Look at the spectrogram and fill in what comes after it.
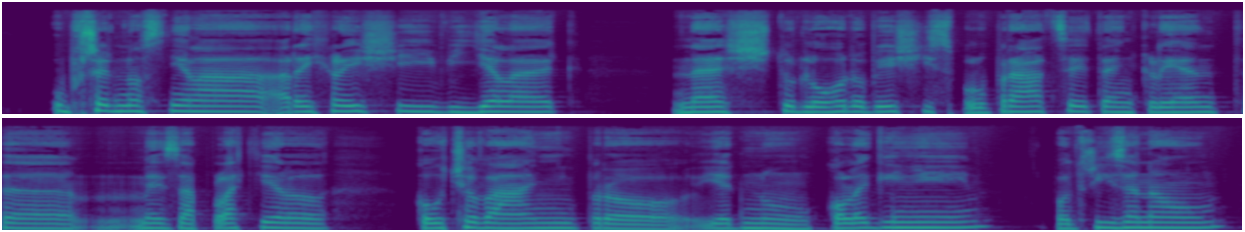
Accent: Velké Popovice, Central Bohemian Region, Czechia; já jsem vlastně pocházím z kraje od Velkých Popovic

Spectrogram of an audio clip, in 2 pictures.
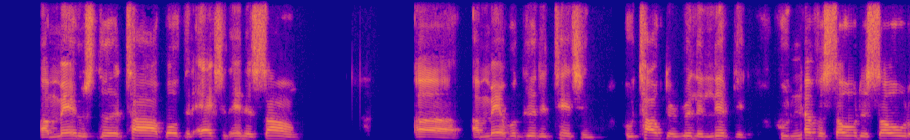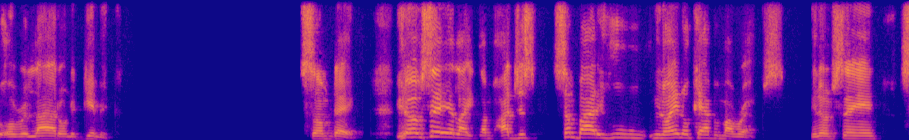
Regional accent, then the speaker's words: Oklahoma, United States; You know, I'm from Southern Oklahoma

